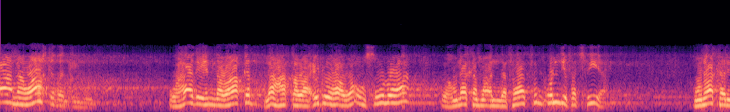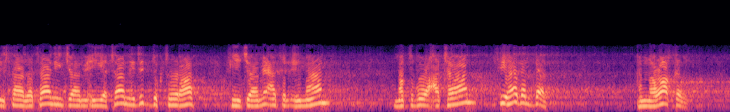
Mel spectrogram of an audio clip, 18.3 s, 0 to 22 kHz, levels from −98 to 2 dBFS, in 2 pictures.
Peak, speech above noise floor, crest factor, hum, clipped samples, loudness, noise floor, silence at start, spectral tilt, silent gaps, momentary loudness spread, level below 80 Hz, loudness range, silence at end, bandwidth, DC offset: 0 dBFS; 25 dB; 14 dB; none; under 0.1%; -15 LUFS; -39 dBFS; 0 s; -6 dB/octave; none; 18 LU; -50 dBFS; 3 LU; 0 s; 5 kHz; under 0.1%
